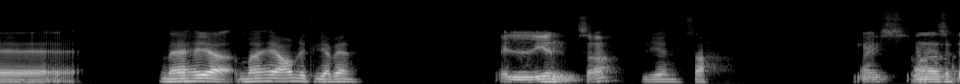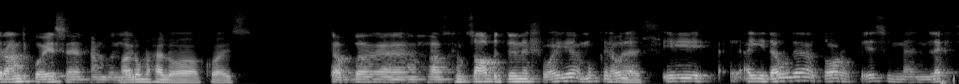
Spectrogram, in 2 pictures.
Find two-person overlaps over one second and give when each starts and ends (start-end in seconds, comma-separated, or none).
none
